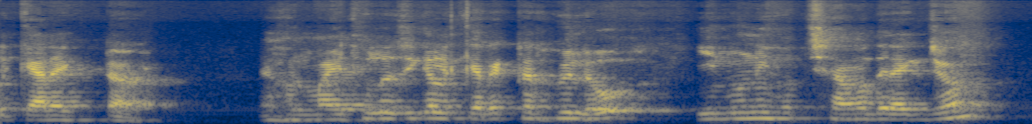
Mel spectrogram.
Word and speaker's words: Oenone: করছেন বলতে পারার কথা ইননি ইননি এখন আমি ধরবো কোনটা একেকজন এ একটা বলতেছেন আমি বলবো কোনটা ইননি ধরবেন প্রবলেম হইতে পারে কিন্তু শুনে আমার কিন্তু হাসি পাইলোন এটার সঠিক উচ্চারণ হচ্ছে ইনুনি ইনুনি জি ভাইয়া সেটাই প্রোনাউন্সিয়েশনে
